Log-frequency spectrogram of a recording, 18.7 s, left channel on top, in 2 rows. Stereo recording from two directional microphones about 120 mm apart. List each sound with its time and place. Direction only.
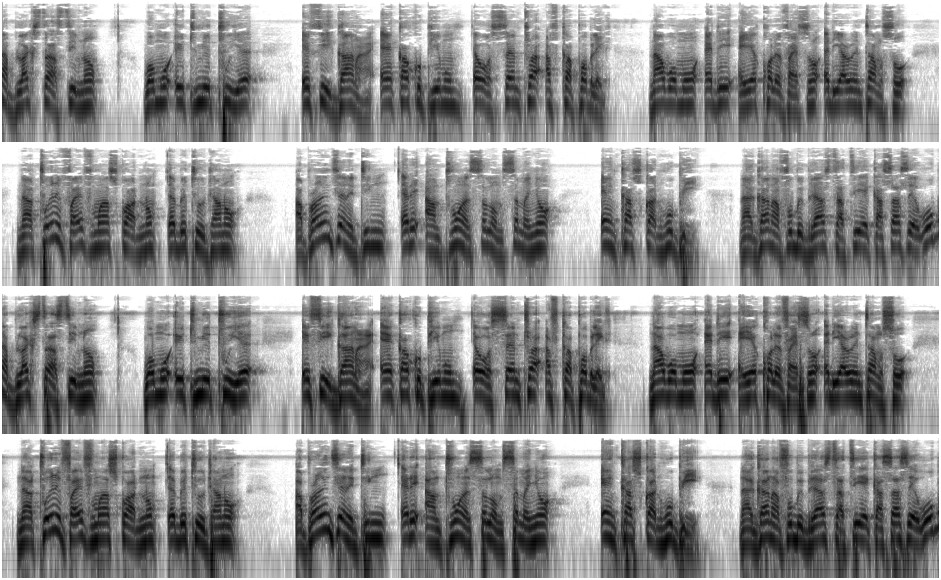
0.0 s speech: 40° right (ahead or behind)
4.4 s speech: 25° right (ahead or behind)
4.6 s speech: 40° right (ahead or behind)
6.7 s speech: 20° right (ahead or behind)
7.0 s speech: 40° right (ahead or behind)
10.8 s speech: 25° right (ahead or behind)
13.3 s speech: 45° right (ahead or behind)
18.1 s speech: 30° right (ahead or behind)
